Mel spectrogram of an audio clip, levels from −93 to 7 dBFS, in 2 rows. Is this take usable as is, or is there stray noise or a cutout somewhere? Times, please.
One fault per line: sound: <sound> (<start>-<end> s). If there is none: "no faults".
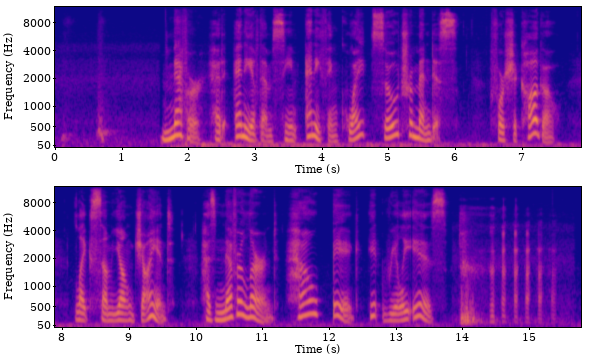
sound: whoosh (0.1-1.2 s)
sound: laugh (13.9-15.5 s)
